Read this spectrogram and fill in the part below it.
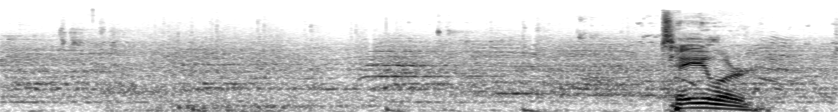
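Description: A basketball thumps on a hardwood floor as a player dribbles.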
